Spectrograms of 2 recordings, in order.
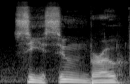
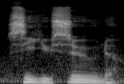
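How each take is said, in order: First: It is said in a casual bro voice. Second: It is said in a Mother Gothel voice.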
